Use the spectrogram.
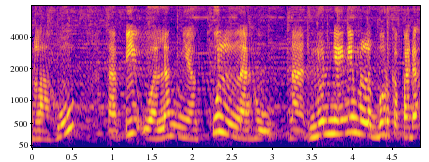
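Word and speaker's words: يَكُن لَّهُ: Nah, nun tanwin bertemu dengan lam, kemudian ada tasydidnya, walam yakul lahu. Jadi bukan walam yakun lahu, tapi walam yakul lahu.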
